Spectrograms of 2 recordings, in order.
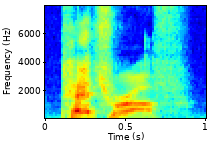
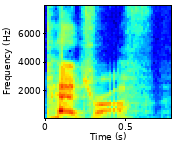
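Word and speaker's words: Pietro: I think it's Petro, something like that. I don't even know now. All I know is it's not Petrov.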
